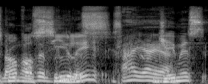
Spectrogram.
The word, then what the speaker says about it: Jeymes: Eh, ja, James is het uitgesproken, denk ik. Samuel. James is dus J-E-Y-M-E-S.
